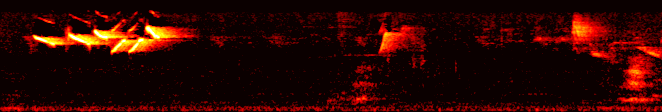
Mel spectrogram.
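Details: Double-collared seedeater kept by an owner in Feira de Santana, Brazil, opening with a quick series of sharp, high downslurred whistles, followed by a few scattered softer chirps and quiet gaps.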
